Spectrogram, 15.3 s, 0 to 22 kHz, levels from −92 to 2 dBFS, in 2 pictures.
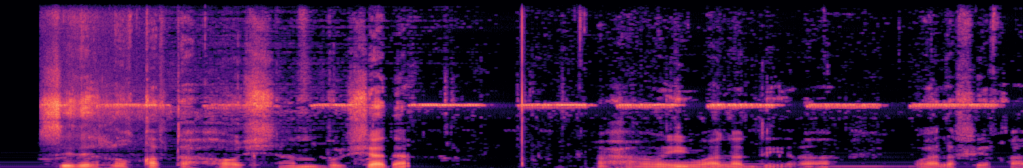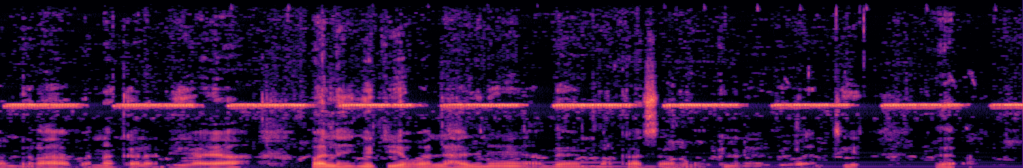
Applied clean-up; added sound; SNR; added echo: classical method spectral subtraction.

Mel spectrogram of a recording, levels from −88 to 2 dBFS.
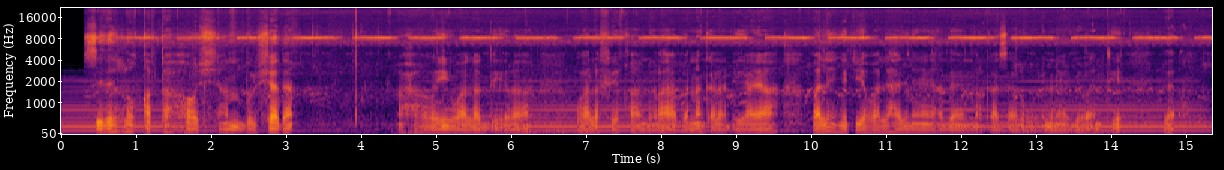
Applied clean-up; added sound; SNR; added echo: none; Bowed string instrument; 16 dB; none.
